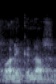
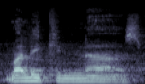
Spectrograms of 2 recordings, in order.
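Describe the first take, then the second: First: It is recited quickly, running into the next words. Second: It is recited slowly, followed by a pause. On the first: The reader does not make clear what is being read. The speaker calls it wrong. "seperti orang terburu-buru" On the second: The reader gives each phrase its due. The speaker calls it right. "pelan-pelan ... berhenti"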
